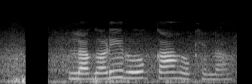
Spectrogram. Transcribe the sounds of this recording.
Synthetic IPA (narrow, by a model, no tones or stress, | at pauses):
ləɡəɽiːɾoːɡkaːɦokʰeːlaː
